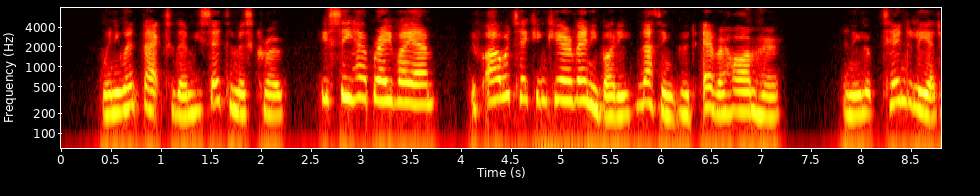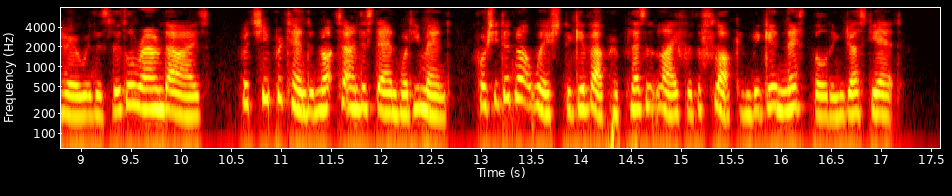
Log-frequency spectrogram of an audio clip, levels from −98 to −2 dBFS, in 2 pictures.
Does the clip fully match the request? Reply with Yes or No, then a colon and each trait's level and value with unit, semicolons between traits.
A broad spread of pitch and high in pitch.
Yes: wide, 6.0 semitones; high, 220 Hz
